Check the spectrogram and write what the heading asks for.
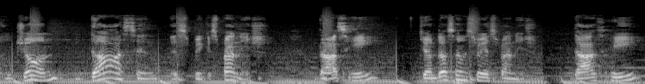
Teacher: question tag goes up it means you are not sure and you want to know the answer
